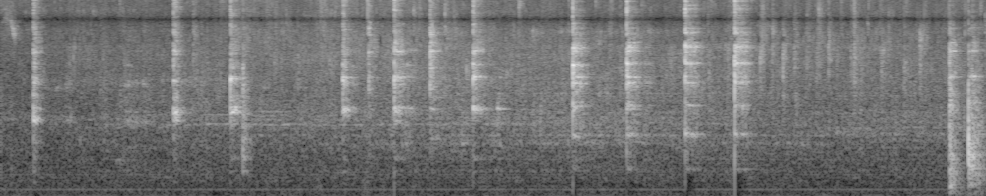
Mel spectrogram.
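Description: An egg, potato, pepper and onion mixture cooking in an oiled skillet, with a steady soft sizzle beneath about a dozen sharp scraping and tapping strokes of a utensil against the pan, close and evenly paced.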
